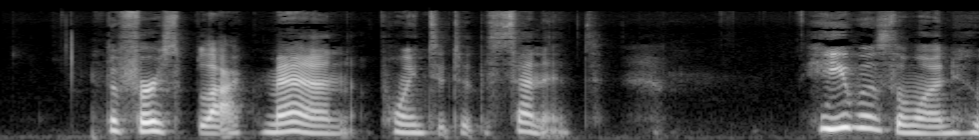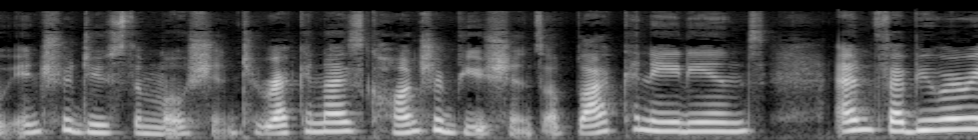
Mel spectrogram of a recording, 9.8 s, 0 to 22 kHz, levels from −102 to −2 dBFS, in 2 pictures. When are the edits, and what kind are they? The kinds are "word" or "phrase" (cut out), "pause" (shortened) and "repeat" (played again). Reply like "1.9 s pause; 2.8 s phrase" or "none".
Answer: none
